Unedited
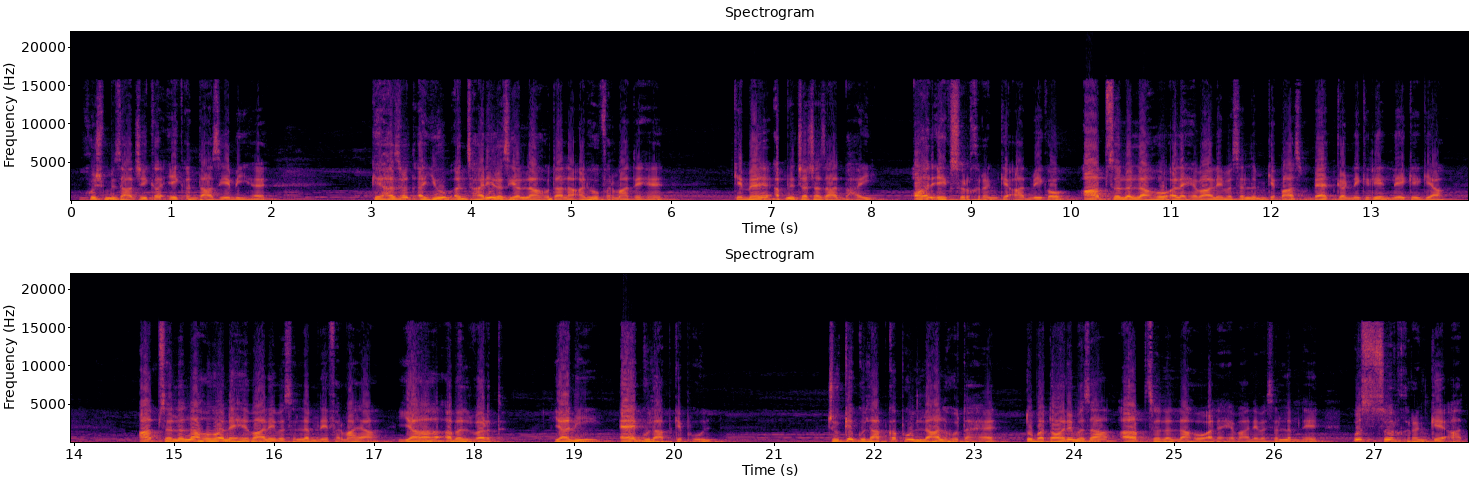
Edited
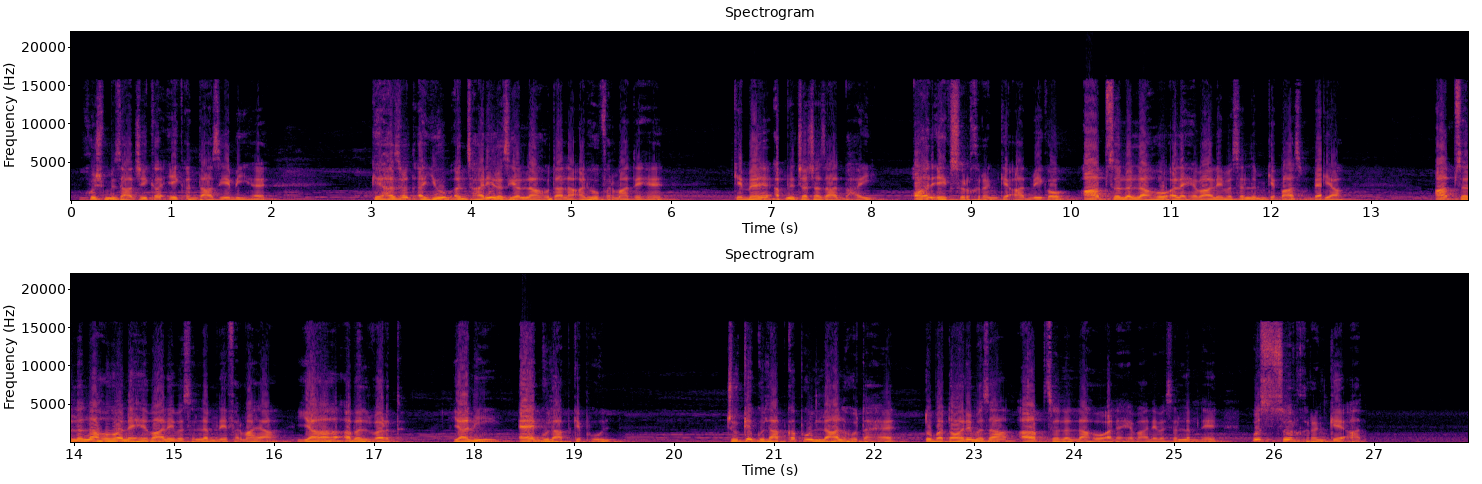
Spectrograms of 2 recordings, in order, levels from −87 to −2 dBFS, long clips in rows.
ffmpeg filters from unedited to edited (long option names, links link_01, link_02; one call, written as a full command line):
ffmpeg -i in.wav -filter_complex "[0:a]asplit=2[link_01][link_02];[link_01]atrim=end=12.502[link_03];[link_02]atrim=start=13.508[link_04];[link_03][link_04]acrossfade=duration=0.004:curve1=hsin:curve2=hsin" out.wav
